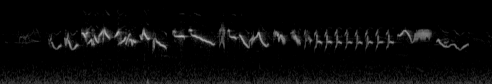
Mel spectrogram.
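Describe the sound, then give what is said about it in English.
A songbird sings in the woods a rapid, continuous song of high, varied warbling notes, shifting into a quick repeated series near the end, with no voices present. “His song approaches an ecstasy, and, with the exception of the winter wrens, is the most rapid and copious strain to be heard in these woods.”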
